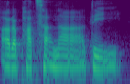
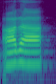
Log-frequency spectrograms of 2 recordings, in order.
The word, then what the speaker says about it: Arapachana: which the Tibetans pronounced as Arapachana Di. There's no D in it, and Arapachana, five syllables, are the first five syllables of a Gandharan alphabet.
